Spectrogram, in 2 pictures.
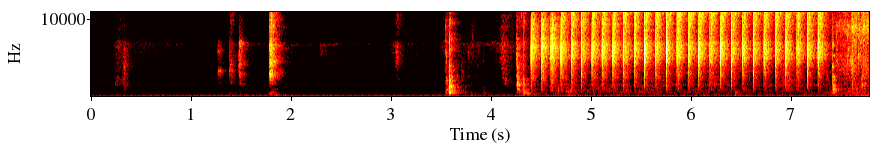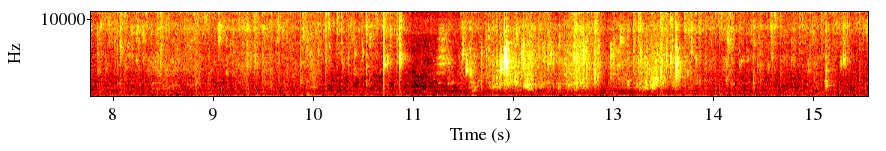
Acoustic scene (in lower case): kitchen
